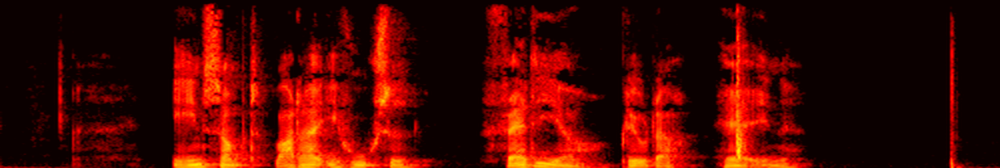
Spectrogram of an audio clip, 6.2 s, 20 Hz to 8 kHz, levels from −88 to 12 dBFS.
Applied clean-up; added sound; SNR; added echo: none; Clapping; 4 dB; none.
